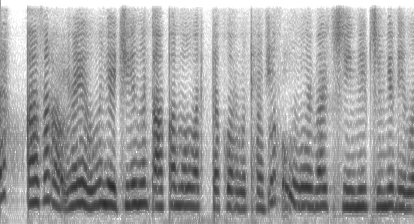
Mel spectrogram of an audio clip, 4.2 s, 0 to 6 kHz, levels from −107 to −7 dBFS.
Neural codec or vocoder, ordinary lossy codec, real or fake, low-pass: codec, 16 kHz, 0.5 kbps, FreqCodec, smaller model; none; fake; 5.4 kHz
